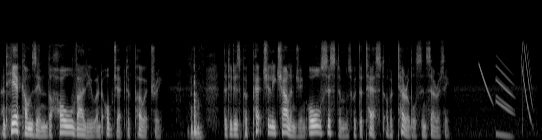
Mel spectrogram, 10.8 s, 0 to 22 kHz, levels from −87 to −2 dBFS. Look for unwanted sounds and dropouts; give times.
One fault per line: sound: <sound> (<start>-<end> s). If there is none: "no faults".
sound: tap (3.7-4.1 s)
sound: chirp (9.6-10.7 s)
